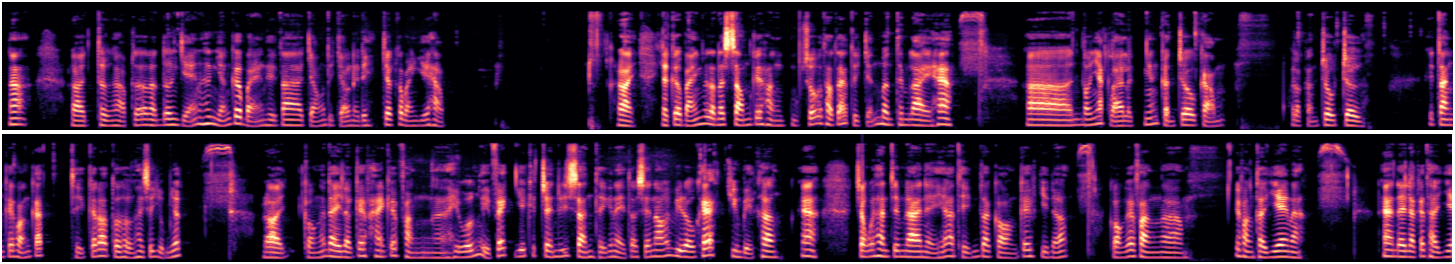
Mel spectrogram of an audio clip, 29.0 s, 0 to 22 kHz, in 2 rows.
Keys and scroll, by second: 12.0 super+=, 13.0 super+-, 14.1 super+=, 14.7 super+-.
